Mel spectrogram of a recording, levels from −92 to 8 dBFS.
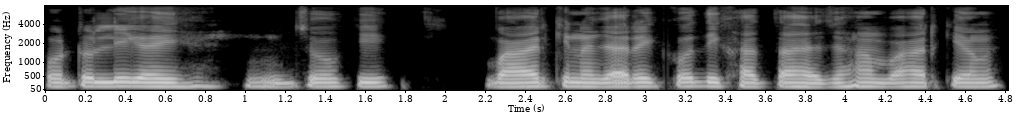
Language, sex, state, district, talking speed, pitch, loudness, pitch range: Hindi, male, Jharkhand, Jamtara, 200 wpm, 140 Hz, -18 LUFS, 140-145 Hz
